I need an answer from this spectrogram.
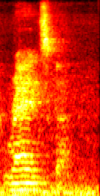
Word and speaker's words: RANZCA: How do you pronounce the Adelaide conference? ANZCA. RANZCA.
